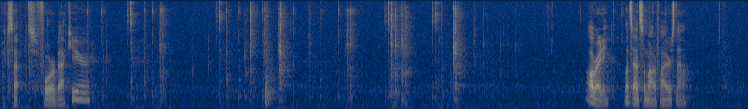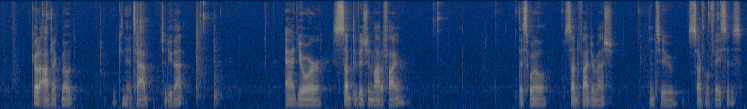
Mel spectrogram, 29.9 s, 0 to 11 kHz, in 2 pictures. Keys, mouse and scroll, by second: 0.6 1, 3.2 e, 5.6 1, 7.0 e, 7.9 g, 8.1 x, 9.1 1, 17.8 Tab.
